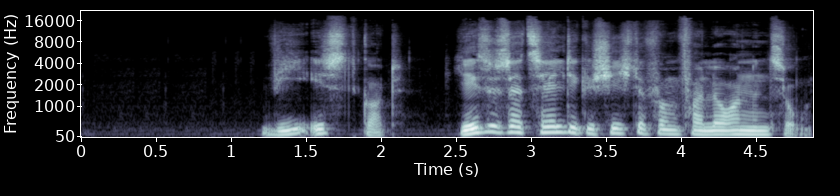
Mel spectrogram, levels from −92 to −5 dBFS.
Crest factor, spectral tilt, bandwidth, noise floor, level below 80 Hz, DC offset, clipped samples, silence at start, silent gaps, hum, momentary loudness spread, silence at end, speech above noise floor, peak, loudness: 18 dB; -4 dB/octave; 18.5 kHz; -66 dBFS; -58 dBFS; under 0.1%; under 0.1%; 1.2 s; none; none; 11 LU; 0.1 s; 48 dB; -2 dBFS; -19 LUFS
